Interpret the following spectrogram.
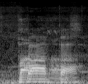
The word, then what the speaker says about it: papa: called papa papa it they spell it with a p but in there's a a p sound that you know you you aspirate or you form your like a p but you you say it like a b papaa Papa can you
